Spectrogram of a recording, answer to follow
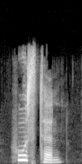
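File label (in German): "husten", German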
